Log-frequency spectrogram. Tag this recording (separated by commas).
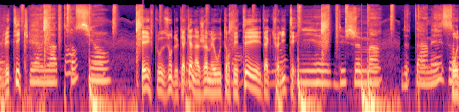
Music, Speech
